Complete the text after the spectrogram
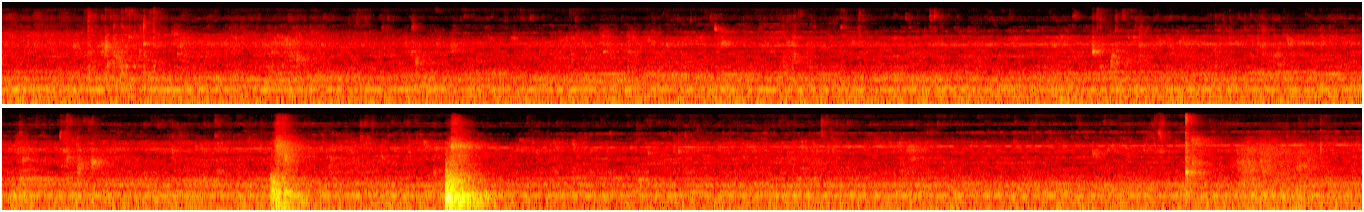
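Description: Air bubbles gurgle steadily through water in a tank.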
